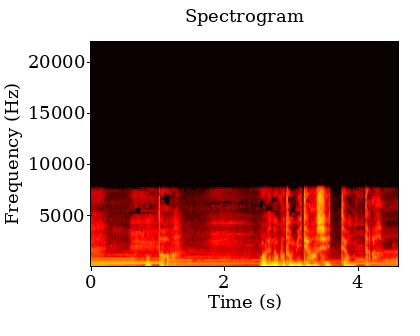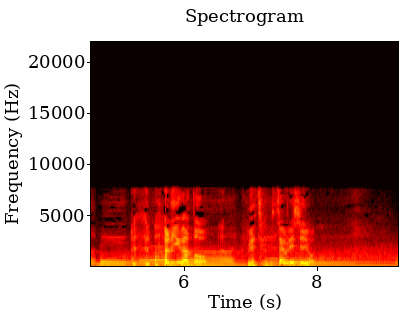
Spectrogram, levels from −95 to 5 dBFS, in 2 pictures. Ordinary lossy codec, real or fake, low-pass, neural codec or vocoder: none; real; none; none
